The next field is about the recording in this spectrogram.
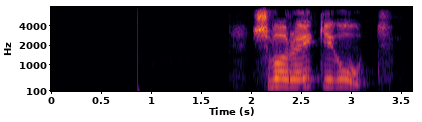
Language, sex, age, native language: Icelandic, female, 40-49, Icelandic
